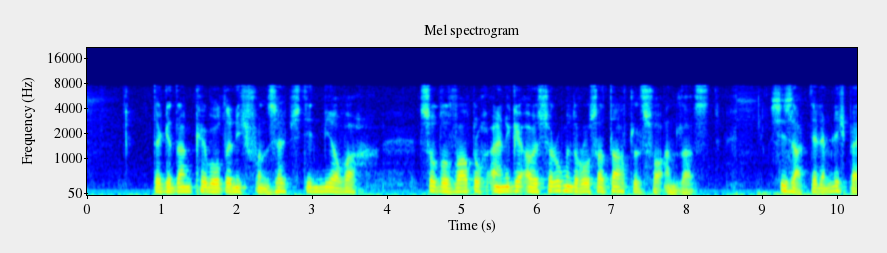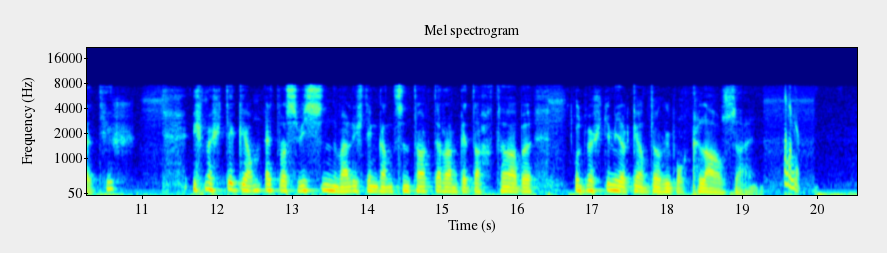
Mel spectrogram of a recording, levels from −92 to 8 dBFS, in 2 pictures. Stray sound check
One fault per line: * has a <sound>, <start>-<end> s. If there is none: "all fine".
* has a chirp, 19.6-19.8 s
